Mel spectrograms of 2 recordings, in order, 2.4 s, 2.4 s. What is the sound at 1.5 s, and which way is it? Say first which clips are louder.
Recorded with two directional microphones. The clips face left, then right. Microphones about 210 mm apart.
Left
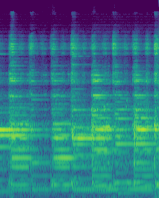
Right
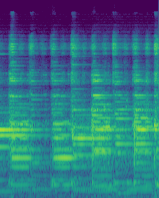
Music: left 3 dB; 55° left (ahead or behind).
